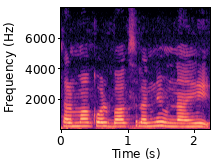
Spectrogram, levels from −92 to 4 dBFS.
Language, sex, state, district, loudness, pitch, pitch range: Telugu, female, Andhra Pradesh, Annamaya, -14 LUFS, 230 Hz, 225-245 Hz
